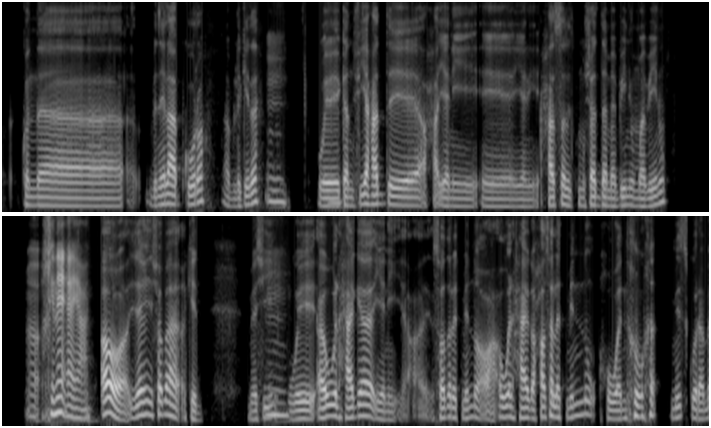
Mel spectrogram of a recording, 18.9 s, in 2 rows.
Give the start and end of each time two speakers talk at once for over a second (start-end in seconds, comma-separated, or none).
none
